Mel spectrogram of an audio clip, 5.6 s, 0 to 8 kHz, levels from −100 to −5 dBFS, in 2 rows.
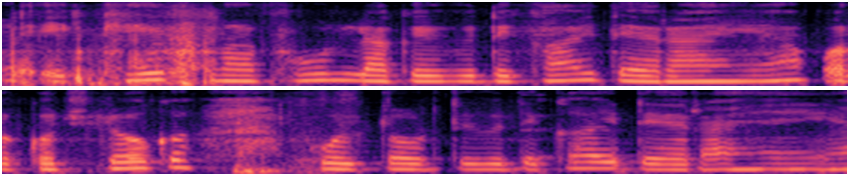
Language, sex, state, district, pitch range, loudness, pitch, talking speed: Hindi, female, Maharashtra, Solapur, 190-215 Hz, -31 LUFS, 195 Hz, 225 wpm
